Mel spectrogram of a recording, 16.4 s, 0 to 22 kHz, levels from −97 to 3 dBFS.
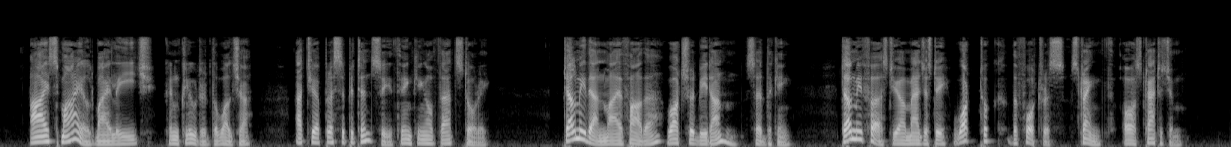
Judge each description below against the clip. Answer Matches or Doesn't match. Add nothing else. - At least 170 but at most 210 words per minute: Doesn't match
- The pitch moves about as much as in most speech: Doesn't match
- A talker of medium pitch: Doesn't match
